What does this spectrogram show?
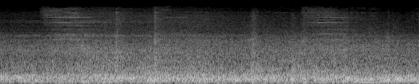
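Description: Great Western Railway Intercity Express Train carriages rolling past along the platform: a steady rumble of steel wheels on rail, with a faint high wheel squeal coming and going and a click about once a second as the wheels cross rail joints.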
